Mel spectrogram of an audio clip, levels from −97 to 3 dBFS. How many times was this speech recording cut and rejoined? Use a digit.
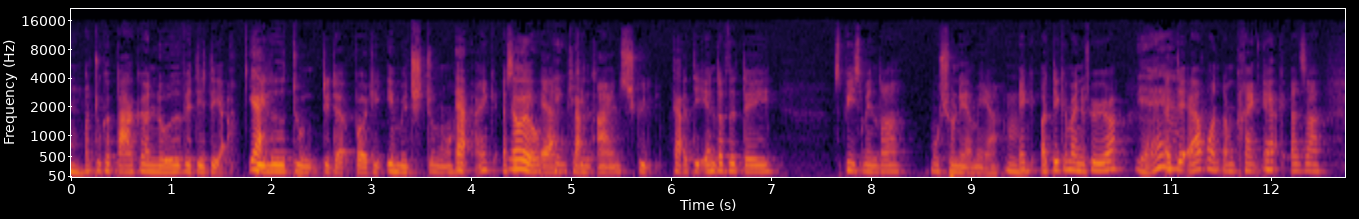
2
